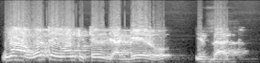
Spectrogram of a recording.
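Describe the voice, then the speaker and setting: Kenyan dude on speakerphone, echoey, argues fast then trails into uhs. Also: male voice, mid-range voice, lively intonation. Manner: argumentative, rapid bursts, frequent fillers. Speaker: radio caller. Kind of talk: call-in opinion.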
